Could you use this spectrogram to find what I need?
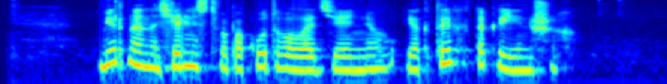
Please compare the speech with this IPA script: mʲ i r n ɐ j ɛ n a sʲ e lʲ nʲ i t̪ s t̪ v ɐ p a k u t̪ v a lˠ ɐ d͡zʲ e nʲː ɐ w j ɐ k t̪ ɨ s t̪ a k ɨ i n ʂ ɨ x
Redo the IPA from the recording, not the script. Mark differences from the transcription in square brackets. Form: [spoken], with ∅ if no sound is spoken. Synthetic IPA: mʲ i r n ɐ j ɛ n a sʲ e lʲ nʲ i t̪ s t̪ v ɐ p a k u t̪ v [ɐ] lˠ ɐ d͡zʲ e nʲː ɐ w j ɐ k t̪ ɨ [x] t̪ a k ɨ i n ʂ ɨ x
